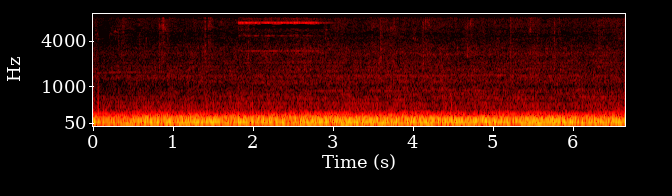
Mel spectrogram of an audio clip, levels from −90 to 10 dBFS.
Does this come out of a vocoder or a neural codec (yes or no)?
no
